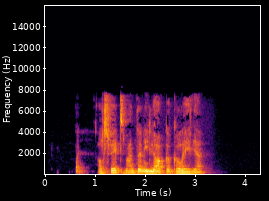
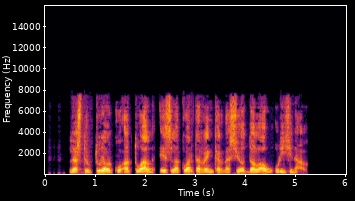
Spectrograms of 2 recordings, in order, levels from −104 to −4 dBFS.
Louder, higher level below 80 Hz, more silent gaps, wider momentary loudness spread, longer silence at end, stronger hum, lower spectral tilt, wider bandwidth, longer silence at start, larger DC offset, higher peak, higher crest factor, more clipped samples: about the same, -17 LUFS vs -17 LUFS; about the same, -56 dBFS vs -58 dBFS; second, none vs 0.95-0.99 s, 1.74-1.78 s, 2.21-2.27 s; first, 22 LU vs 7 LU; first, 1.1 s vs 0.85 s; neither; first, -6 dB/octave vs -4 dB/octave; about the same, 8 kHz vs 7.8 kHz; about the same, 0.6 s vs 0.5 s; neither; about the same, -2 dBFS vs -2 dBFS; about the same, 16 dB vs 16 dB; neither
